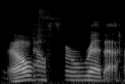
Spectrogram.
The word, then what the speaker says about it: Alpharetta: Alpharetta.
